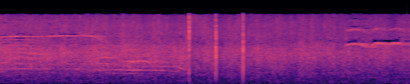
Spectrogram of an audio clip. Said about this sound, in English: Is there anybody still cheering? Anybody still cheering? Anybody still cheering? Anybody still happy out there? Come on, is anyone?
